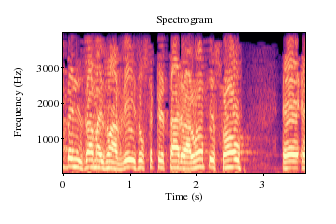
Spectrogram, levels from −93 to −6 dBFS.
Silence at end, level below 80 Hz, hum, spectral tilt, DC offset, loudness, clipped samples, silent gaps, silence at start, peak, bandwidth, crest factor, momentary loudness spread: 0 s; -36 dBFS; none; -9.5 dB/octave; under 0.1%; -6 LUFS; 6%; none; 0 s; 0 dBFS; 4 kHz; 6 dB; 5 LU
